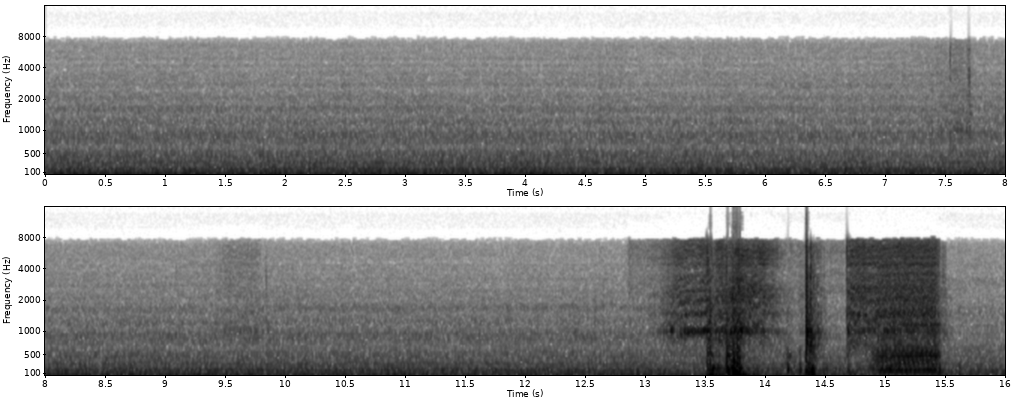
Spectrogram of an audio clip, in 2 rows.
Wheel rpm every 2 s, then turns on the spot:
0, 0, 0, 10, 0, 0, 30, 80.
none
